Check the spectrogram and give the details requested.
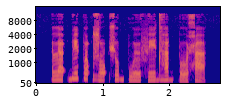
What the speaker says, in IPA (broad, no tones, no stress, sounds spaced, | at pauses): l ɐ ʔ b e p o ʔ zˤ o ʔ ʃ o b p w ɵ f e dʱ a b p o ħ a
